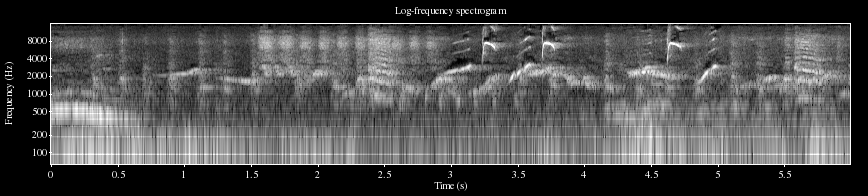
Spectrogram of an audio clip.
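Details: Aceh-type white-rumped shama in a yard, in its 'sailing ship' action, giving a varied song of sliding whistles and sharp high squeaky notes, with three bright high flicks near the end.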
